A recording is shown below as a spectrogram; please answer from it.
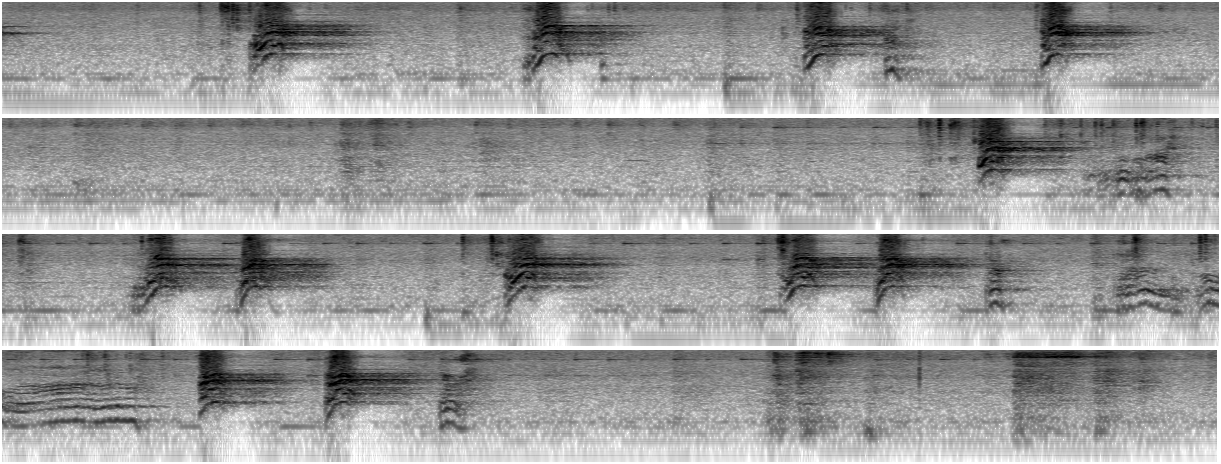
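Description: Yorkshire terrier puppy barking at fish in an aquarium: short sharp barks about a second apart, a pause of several seconds partway through, then a quicker run of barks to the end.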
